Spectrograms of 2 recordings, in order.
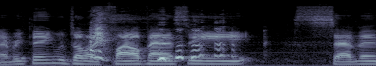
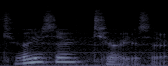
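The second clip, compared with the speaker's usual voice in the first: whisper; 6 semitones higher, 17 dB quieter than usual. Pretend. Repeats word again playfully.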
